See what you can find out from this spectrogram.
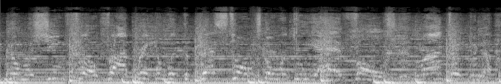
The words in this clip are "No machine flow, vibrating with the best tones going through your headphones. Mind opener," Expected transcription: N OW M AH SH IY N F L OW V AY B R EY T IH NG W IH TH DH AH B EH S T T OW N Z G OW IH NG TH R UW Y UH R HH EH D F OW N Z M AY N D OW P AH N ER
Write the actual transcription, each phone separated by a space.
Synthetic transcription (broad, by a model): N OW M AH SH IY N F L OW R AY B R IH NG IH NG W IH DH AH B EH S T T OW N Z G OW IH NG TH R UW Y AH R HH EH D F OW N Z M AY D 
